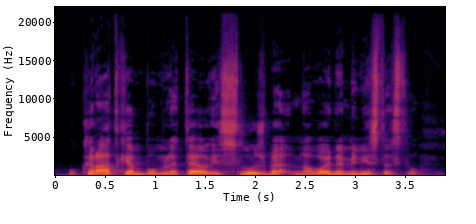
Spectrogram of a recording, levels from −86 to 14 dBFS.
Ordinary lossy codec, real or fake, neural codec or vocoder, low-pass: none; real; none; none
